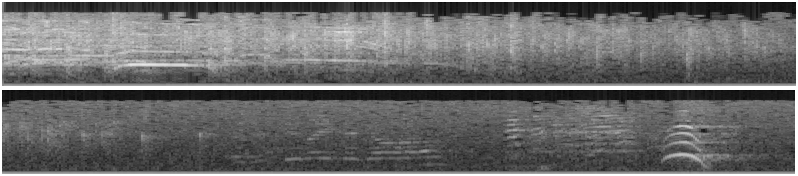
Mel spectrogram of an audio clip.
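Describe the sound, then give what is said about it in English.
An audience claps loudly for the next act, a singer and guitarist; the dense applause gradually thins out over several seconds before a voice starts talking and rising tones take over. “And let's give a big Saturday Night Live round of applause for our next act,”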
